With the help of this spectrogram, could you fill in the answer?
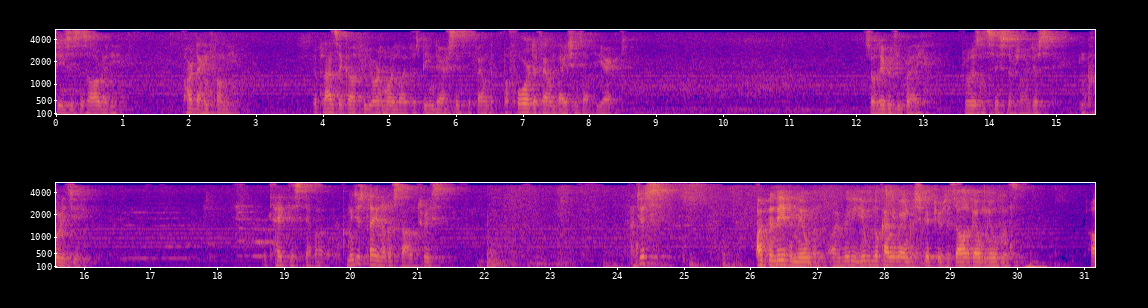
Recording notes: Recorded live in Liberty Church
